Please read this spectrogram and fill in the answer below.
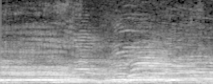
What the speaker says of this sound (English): With every chop, the crowd is chanting weak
